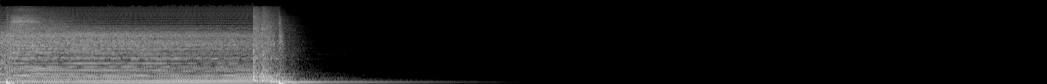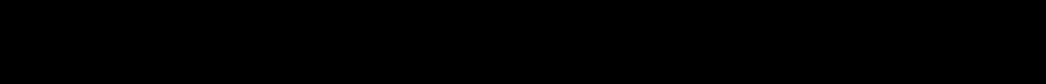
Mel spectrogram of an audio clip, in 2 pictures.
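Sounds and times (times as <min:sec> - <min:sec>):
rock guitar backing track: 0:00.0 - 0:03.4.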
